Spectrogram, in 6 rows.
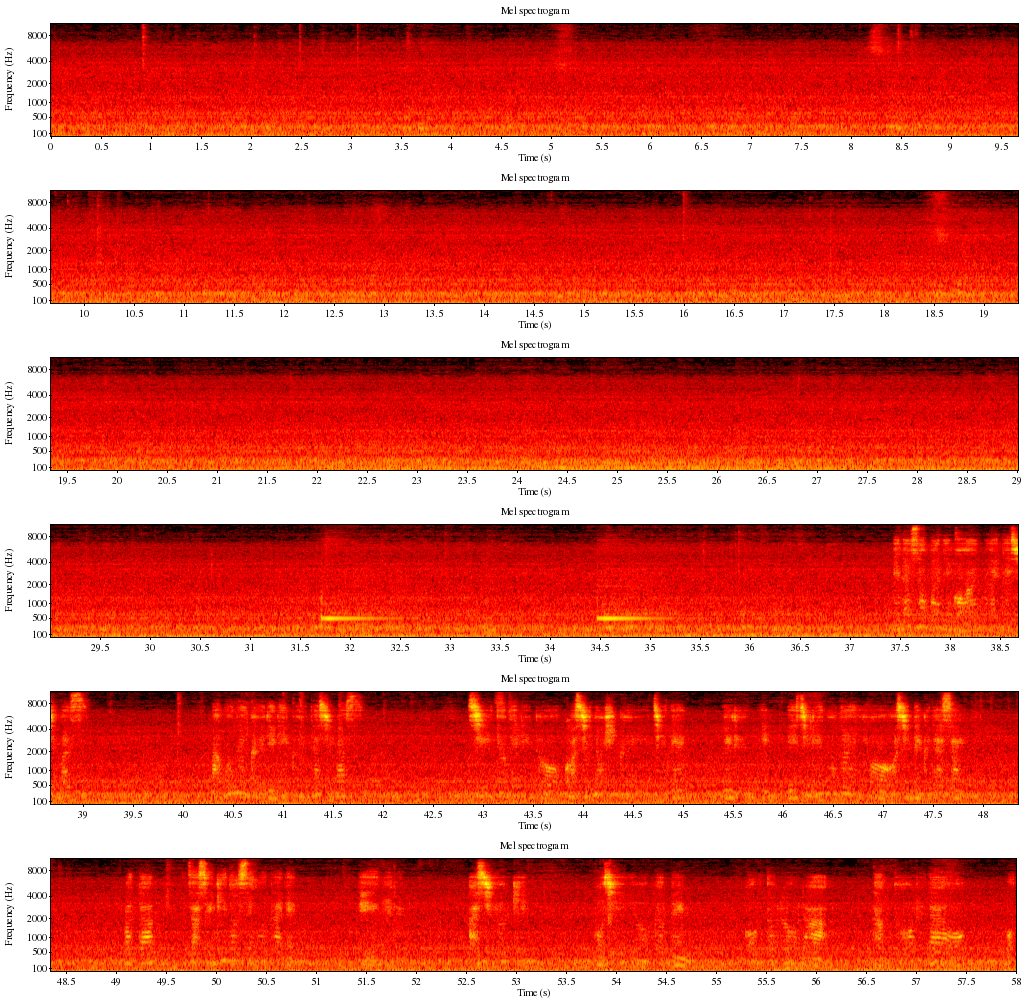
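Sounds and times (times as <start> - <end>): airliner cabin rumble: 0.0 - 58.0
cabin signal chimes: 31.7 - 32.7, 34.5 - 35.4.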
